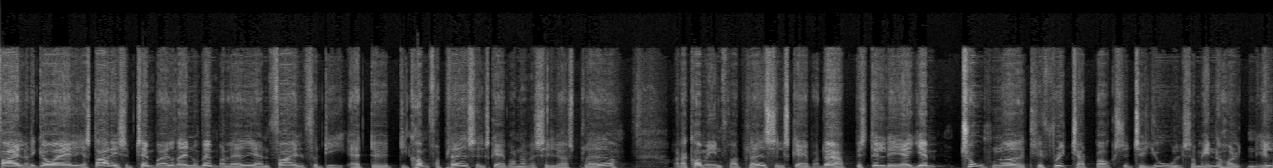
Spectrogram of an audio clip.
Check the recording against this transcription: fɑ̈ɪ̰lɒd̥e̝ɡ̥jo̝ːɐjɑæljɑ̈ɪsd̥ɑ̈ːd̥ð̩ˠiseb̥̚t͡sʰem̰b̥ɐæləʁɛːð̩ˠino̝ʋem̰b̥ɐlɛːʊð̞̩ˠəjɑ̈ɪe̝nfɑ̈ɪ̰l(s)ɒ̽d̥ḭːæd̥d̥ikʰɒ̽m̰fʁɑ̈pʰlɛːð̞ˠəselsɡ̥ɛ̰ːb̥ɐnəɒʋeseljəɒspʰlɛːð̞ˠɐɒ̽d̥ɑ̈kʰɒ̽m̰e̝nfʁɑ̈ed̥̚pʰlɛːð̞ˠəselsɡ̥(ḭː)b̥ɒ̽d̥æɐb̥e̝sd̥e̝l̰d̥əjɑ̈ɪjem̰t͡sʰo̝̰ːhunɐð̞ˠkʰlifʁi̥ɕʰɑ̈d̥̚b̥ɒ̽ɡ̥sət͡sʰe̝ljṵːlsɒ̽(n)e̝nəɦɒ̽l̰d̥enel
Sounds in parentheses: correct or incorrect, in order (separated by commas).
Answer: incorrect, incorrect, incorrect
